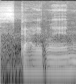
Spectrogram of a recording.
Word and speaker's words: Skyilynne: My name is Skylyn, which is spelled Skyillynne.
